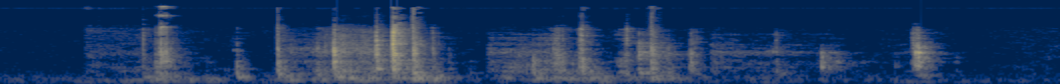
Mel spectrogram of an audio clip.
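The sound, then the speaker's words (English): A key scrapes and rattles into the front door lock of the Keene home as Professor Cole Beaudoin lets himself in, followed by a series of metallic clicks and jingles as it turns, ending with one sharp, separate click. No one speaks. “When Professor Cole Beaudoin walks in, lets himself into the Keene home with his key through the front door.”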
